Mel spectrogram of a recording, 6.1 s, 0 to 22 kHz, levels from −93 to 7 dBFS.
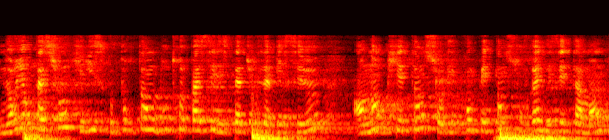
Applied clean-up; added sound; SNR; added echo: none; Thump, thud; -1 dB; reverberation time 2.6 s.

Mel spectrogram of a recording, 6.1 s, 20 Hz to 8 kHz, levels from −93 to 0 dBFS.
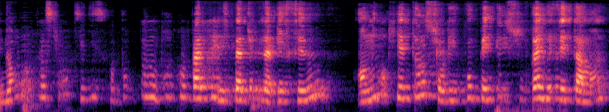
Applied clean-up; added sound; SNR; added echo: neural mask model DeepFilterNet 3.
